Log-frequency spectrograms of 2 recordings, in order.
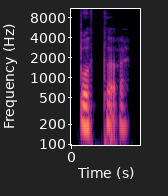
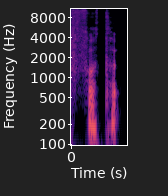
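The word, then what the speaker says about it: bpota: Putta is pot, and on the pot would be air on butta. P takes a B and we lose the P sound, air on butta. So putta becomes butta, not futta.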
